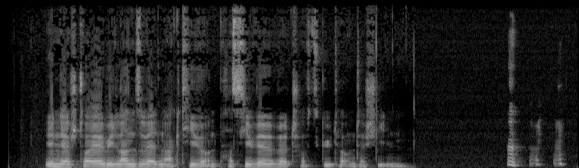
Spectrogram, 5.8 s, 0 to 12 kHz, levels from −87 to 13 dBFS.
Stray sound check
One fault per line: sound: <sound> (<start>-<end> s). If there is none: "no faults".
sound: laugh (5.1-5.7 s)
